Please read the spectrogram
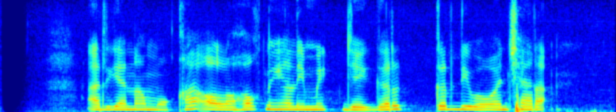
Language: Sundanese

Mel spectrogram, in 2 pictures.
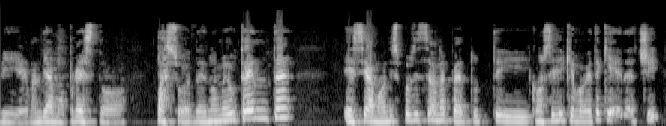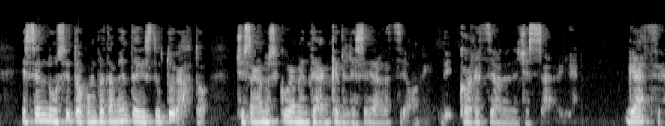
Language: Italian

